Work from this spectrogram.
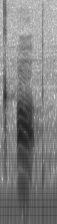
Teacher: English speakers are going to tend to want to say kop with just a K, but this is an ejective type of K, to use a linguistic term. It has that extra little catch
